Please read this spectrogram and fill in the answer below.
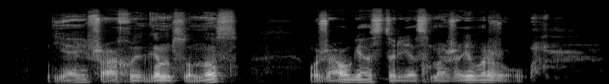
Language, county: Lithuanian, Šiauliai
